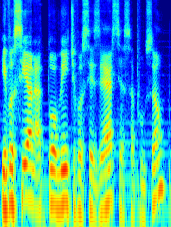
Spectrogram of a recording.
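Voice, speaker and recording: A man with a Brazilian Portuguese accent hosts a casual interview, his voice a little high and a little fast with faint music behind. He stammers, often repeating words as he gets going.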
